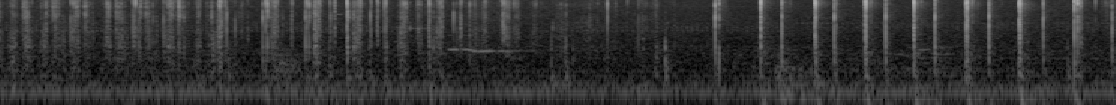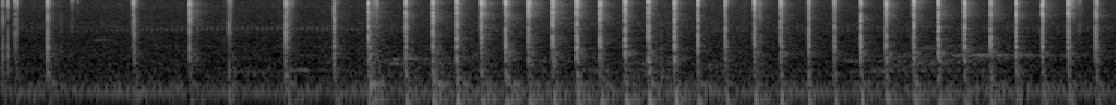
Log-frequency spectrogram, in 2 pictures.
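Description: Long nails scratch and tap the sides of a single solid block of clear ice resting on a towel. Faint scratching with sparse sharp clicks builds into a fast, uneven run of crisp, bright taps over a low steady hum, each tap dying away almost instantly.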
